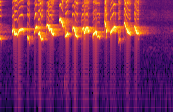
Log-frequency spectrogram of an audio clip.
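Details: Lemon-bellied white-eye singing, played to stimulate a silent bird into song: a continuous two-second run of rapid, high, twittering notes that rise and fall in quick succession on a clean background.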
